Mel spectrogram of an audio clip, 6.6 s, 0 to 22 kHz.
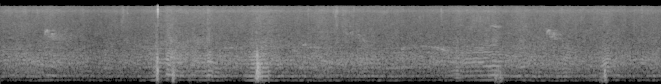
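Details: Honey bees flying past a 360-degree camera close by on their way to their beehive, filmed in 2017: a steady swarm hum with harmonic bands, broken by several sharp louder fly-by buzzes around one and a half, two and a half, five and six seconds.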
